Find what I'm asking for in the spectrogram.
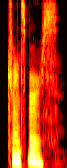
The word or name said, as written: transverse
